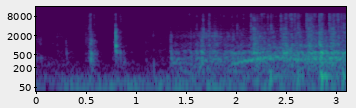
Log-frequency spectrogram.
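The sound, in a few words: sewing machine stitching fabric coaster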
